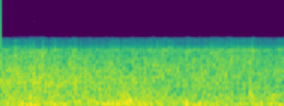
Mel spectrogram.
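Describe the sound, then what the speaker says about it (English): A heavy rain downpour during off-road mudding makes a dense, steady hiss and patter, loud and unbroken throughout. "And it just come a downpour."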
